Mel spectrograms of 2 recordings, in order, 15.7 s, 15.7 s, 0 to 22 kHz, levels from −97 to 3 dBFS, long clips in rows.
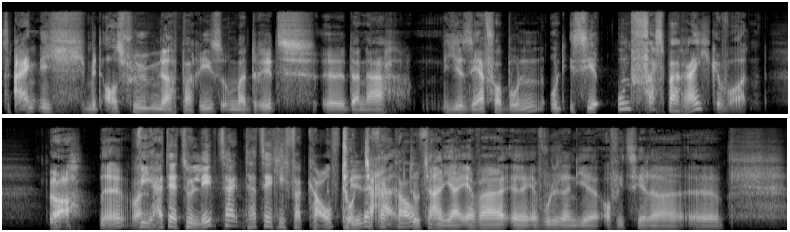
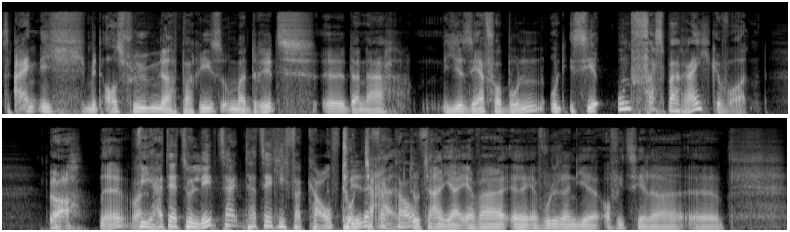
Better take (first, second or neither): second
